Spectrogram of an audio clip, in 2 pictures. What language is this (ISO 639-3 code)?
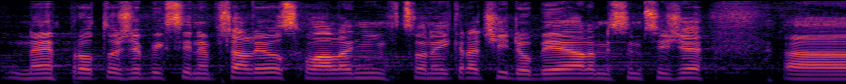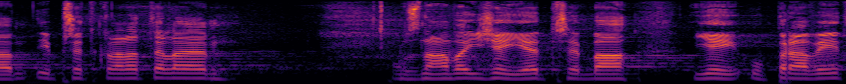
ces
